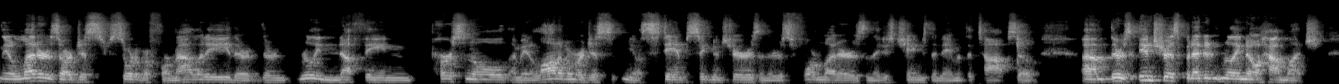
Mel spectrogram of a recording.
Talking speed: 230 wpm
